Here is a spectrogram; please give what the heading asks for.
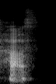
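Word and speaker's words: Hough: with the Stars, Julianne, I think it's pronounced Huff, was wearing a highlighter that people just could not get enough of.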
